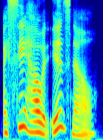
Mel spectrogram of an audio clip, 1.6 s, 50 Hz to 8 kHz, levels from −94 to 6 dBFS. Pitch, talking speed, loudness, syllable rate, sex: 230 Hz, 230 wpm, -16 LUFS, 4.3 syllables/s, female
